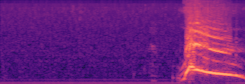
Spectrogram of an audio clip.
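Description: A low steady room hum, then near the end a loud, high-pitched Ric Flair-style 'Woo!' yell, its pitch falling away.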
